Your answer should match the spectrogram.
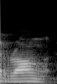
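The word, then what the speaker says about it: wrong: तुम गलत हो, यू आर रॉन्ग, रॉन्ग W silent होता है, केवल ऐसे रॉन्ग ऐसे पढ़ते हैं, लेकिन लिखते समय हमें डब्लू लिखना जरूरी है।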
